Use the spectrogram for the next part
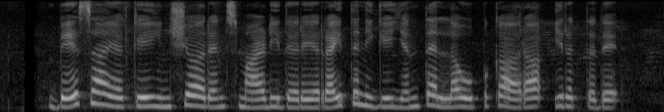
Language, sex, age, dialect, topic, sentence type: Kannada, female, 41-45, Coastal/Dakshin, banking, question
